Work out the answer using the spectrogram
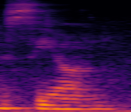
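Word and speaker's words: Siân: grandma is with me I'm named after her and she would pronounce it this way so I pronounce it asean I want to start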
